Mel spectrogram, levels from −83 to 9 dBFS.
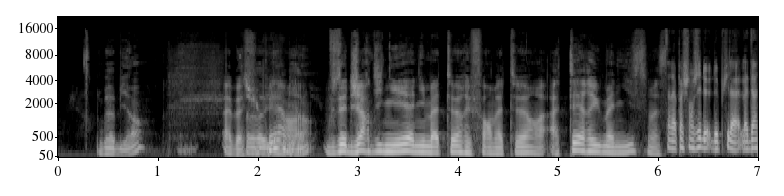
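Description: Speech, with a section at the wrong speed from 6.09 s to the end at 7.00 s: playback runs 1.76 times too fast, so the sound turns hurried and jumps up by around ten semitones at once, likely from that segment being clocked at the wrong rate during editing or playback.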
